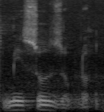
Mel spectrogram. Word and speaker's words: Misuzulu: I mispronounced the king's name. It's Misuzulu.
